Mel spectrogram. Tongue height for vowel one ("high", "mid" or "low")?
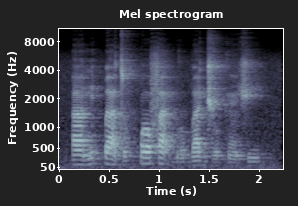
low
